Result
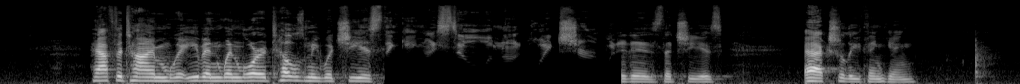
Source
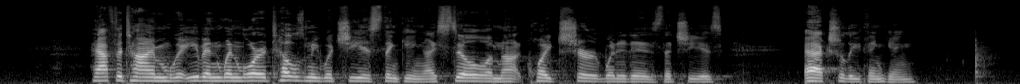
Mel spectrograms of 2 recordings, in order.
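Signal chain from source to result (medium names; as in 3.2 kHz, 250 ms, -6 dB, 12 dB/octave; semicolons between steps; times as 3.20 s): 3.84–6.22 s: steep high-pass 2.3 kHz 36 dB/octave; trim +1.5 dB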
